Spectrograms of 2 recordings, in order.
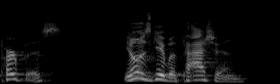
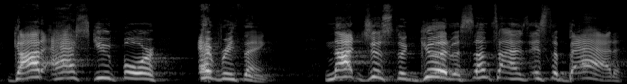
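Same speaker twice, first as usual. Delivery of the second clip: loud, higher preacher's climax; rising sermon fervor, punched words; full-force preaching; 5 semitones higher, 9 dB louder than usual. Real, not acted. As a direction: drive it home to the congregation.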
